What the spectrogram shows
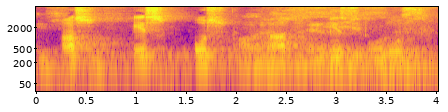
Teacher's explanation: اگر سواد ہے اس کو موٹا پڑھنا ہے کیونکہ حروف مستعلیہ ہے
